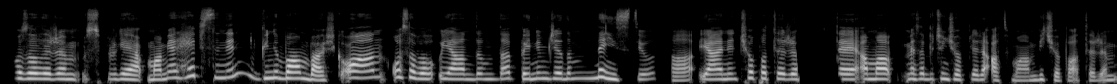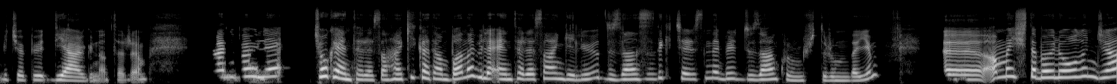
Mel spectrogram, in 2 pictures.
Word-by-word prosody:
toz 275 -1 0
alırım, 250 -2 +2
süpürge 240 0 -5
yapmam. 225 +1 +2
Yani, 305 0 -2
hepsinin 355 -1 -3 0.2
günü 290 0 0
bambaşka. 245 -8 +4
O - - -1
an, 310 +2 +4
o 335 +1 -1
sabah 260 -6 +1
uyandığımda 245 +1 -1
benim 255 +2 -1
canım 270 +2 -3
ne 335 -5 +4
istiyorsa, 235 -4 -6
yani, 240 +1 +1
çöp 290 +1 -3
atarım, 245 -3 -1 0.3
işte, 240 -1 +1
ama 250 0 +4 0.2
mesela 250 -1 -3
bütün 245 +1 -4
çöpleri 225 0 -3
atmam. 190 -1 -5
Bir 225 - -3
çöpü 180 -3 -7
atarım, 200 +5 -7
bir 225 - -8
çöpü 205 -1 -3
diğer 185 -5 +4
gün 160 +2 -10
atarım. 105 - -9 0.7
Yani, 340 +1 +1
böyle 370 +1 +5 0.3
çok 365 -1 +6
enteresan, 220 -6 +3
hakikaten 250 0 0
bana 335 +10 +4
bile 290 -5 +4
enteresan 245 +1 0
geliyor. 230 +6 -3
Düzensizlik 235 +5 -1
içerisinde 255 +2 -4
bir 260 -3 -5
düzen 225 +2 0
kurmuş 190 -6 -8
durumdayım, 180 - -3 0.7
eee, 225 -1 +5
ama, 325 - +2
işte, 345 -2 +1
böyle 315 +1 +5
olunca 340 0 +4
245 Hz, 145 wpm, -20 LUFS, 225-290 Hz, 0.7 s, çok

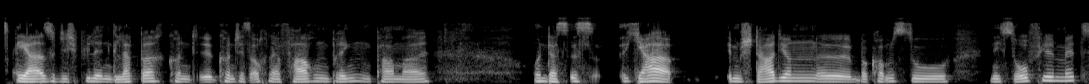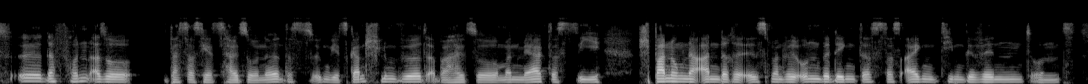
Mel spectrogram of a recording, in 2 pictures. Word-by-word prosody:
Ja, 130 -2 +9
also 135 +2 +4
die 130 -1 -5
Spiele 140 +2 0
in 130 -1 +1
Gladbach 130 +4 +1
konnt 125 -4 -4
äh, 120 - +2
konnte 135 +2 -3
ich 130 - -5
jetzt - - -3
auch 130 +4 -3
'ne 135 - +1
Erfahrung 130 +3 +1
bringen 140 +2 -1
'n 125 - -14
paar 125 0 0
Mal 120 +3 -1 1.0
und 145 -1 +1
das 130 -2 +2
ist, 145 -2 -1 0.2
ja, 140 -2 +6 0.5
im 140 - 0
Stadion, 145 +4 +2
äh, 130 -2 +4
bekommst 130 +4 -3
du 130 -2 +1 0.4
nicht 130 0 -2
so 135 +4 +3
viel 175 +3 +2
mit, 175 +1 -3
äh, 150 0 +1
davon, 135 +2 -3
also, 120 -2 0 0.3
dass 110 -1 -7
das 110 -2 -4
jetzt 110 +1 -6
halt 105 -1 -1
so 105 -2 -2
ne, 115 +4 +1
dass 115 -1 -11
es - - -8
irgendwie 110 0 -6
jetzt 105 - -8
ganz 115 +5 -1
schlimm 130 -2 -5
wird, 125 0 +3
aber 105 -1 -4
halt 105 0 -3
so 105 -1 -2
man 110 +2 -3
merkt, 120 +4 0
dass 115 -1 -6
die 115 +1 -3 0.4
Spannung 135 -1 +3
'ne 125 -1 +2
andere 120 -1 +1
ist. 115 0 -2
Man 120 -1 -2
will 120 0 +2
unbedingt, 125 -1 +1
dass 115 +1 -4
das 115 0 -6
eigene 120 -1 -1
Team 115 -2 -6
gewinnt 115 0 -1
und 105 +1 -8
125 Hz, 185 wpm, -23 LUFS, 115-135 Hz, 1.0 s, Ja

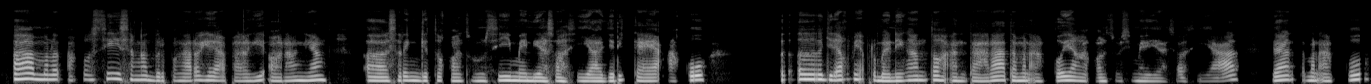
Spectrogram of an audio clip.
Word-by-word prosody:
Mmm, 255 +2 +7
menurut 225 0 +1
aku 205 +4 -12 0.2
sih, 260 0 0
sangat 210 -3 -1
berpengaruh 170 +1 -3
ya, 185 - +1
apalagi 160 +3 -3
orang 165 +2 -1
yang, 205 +2 +3 0.4
eee, 175 -1 +3
sering 180 0 0
gitu 175 +1 -2
konsumsi 165 +2 0
media 170 -3 +4
sosial. 155 0 0
Jadi 160 +5 0
kayak 160 -2 0
aku 195 +6 +1 0.8
heeh, 235 0 +4
jadi 205 -1 +2
aku 215 - -8
punya 235 - -3
perbandingan 170 +2 +2
tuh 205 -1 +4
antara 165 +2 0
temen 175 -1 +2
aku 155 +3 -1
yang 185 -2 +2
gak - - -15
konsumsi 155 0 -8
media 150 -2 -5
sosial 150 +5 -6 0.4
dan 200 +3 +3
temen 180 -2 -2
aku 165 +6 -1
170 Hz, 160 wpm, -20 LUFS, 160-195 Hz, 0.8 s, Mmm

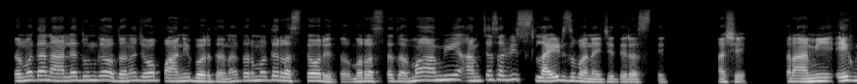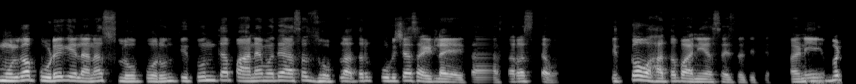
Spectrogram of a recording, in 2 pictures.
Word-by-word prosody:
तर 160 - +2
मग 190 +3 0
त्या 205 0 +3
नाल्यातून 185 +2 0
काय 195 0 0
होतं 160 -4 +1
ना, 175 - -2
जेव्हा 180 0 +1
पाणी 155 +1 +1
भरत 150 -4 +2
ना, 135 - -3
तर 175 0 -1
मग 190 +1 -2
ते 200 - 0
रस्त्यावर 170 -1 +2
येतं. 120 -1 -3
मग 135 +2 +1
रस्त्याचा 145 -1 -1
मग 170 +7 0
आम्ही 200 +3 +1
आमच्यासाठी 210 +4 -2
स्लाइड्स 175 -1 +2
बनायचे 130 -7 +1
ते 120 - -1
रस्ते 110 -1 -4 0.6
अशे 120 0 0 0.4
तर 145 - 0
आम्ही 155 +4 +5
एक 175 +3 +7
मुलगा 175 +2 +5
पुढे 175 +1 +4
गेला 170 -6 +1
ना, 155 +4 -1
स्लोप 140 -4 -3
वरून 140 +3 -1
तिथून 175 +5 -2
त्या 190 0 0
पाण्यामध्ये 170 +2 0
असा 170 +1 -2
झोपला 145 -2 -2
तर 165 +1 -3
पुढच्या 160 +2 0
साइडला 135 -6 +1
यायचा 110 -2 -3
असा 110 +5 -9
रस्त्यावर. 140 -7 -5 0.6
इतकं 145 +9 0
वाहतं 150 -4 0
पाणी 130 -4 0
असायचं 115 -2 -6
तिथे 105 -1 -17 0.3
आणि 150 +5 -1
बट 210 +1 0
160 Hz, 185 wpm, -21 LUFS, 135-180 Hz, 0.6 s, एक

